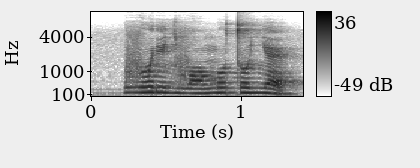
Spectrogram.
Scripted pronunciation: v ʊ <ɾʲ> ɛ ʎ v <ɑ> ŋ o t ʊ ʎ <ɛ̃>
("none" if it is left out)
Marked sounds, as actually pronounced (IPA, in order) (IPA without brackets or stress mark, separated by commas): ɾʲ, ɔ, ɛ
